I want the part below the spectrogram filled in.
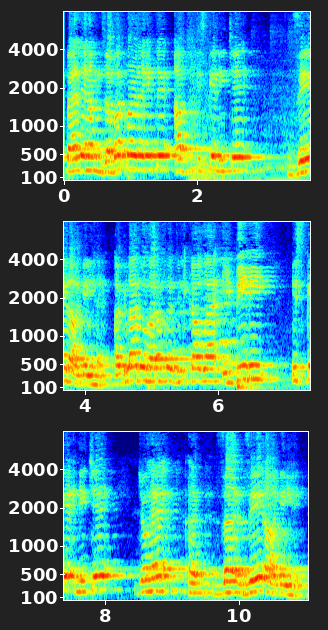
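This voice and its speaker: A man teaching Quran reading, slowly spelling out syllables and chanting them in drawn-out tones between plain explanations. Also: high voice, heavy reverb, phone-quality sound. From Pakistan. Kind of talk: slow spelled-out recitation lesson.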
